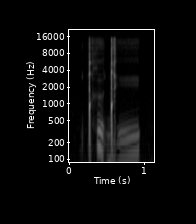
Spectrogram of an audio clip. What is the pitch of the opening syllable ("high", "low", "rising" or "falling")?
falling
